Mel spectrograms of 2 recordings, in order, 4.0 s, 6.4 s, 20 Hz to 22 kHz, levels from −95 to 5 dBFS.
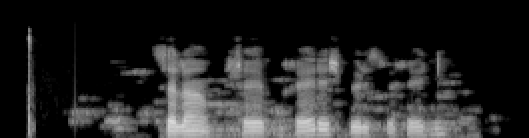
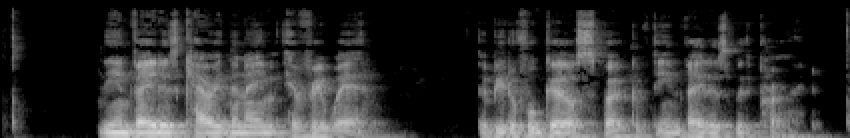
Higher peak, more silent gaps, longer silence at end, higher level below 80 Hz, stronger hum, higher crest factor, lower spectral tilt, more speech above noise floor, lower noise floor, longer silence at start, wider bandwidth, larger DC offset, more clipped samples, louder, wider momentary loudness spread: about the same, -2 dBFS vs -2 dBFS; neither; first, 0.6 s vs 0.3 s; second, -60 dBFS vs -48 dBFS; neither; about the same, 20 dB vs 20 dB; about the same, -5 dB/octave vs -6 dB/octave; second, 31 dB vs 67 dB; second, -52 dBFS vs -87 dBFS; about the same, 0.8 s vs 0.75 s; second, 9.6 kHz vs 15.5 kHz; neither; neither; about the same, -21 LUFS vs -22 LUFS; first, 23 LU vs 18 LU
